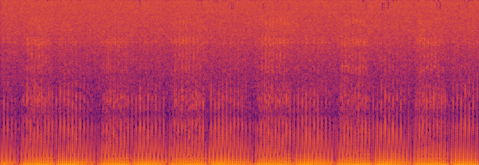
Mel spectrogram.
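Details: Low continuous purr from a ten-week-old kitten, rhythmic buzzing swells repeating a little faster than once per second, strong deep vibration with short soft dips marking each breath.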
